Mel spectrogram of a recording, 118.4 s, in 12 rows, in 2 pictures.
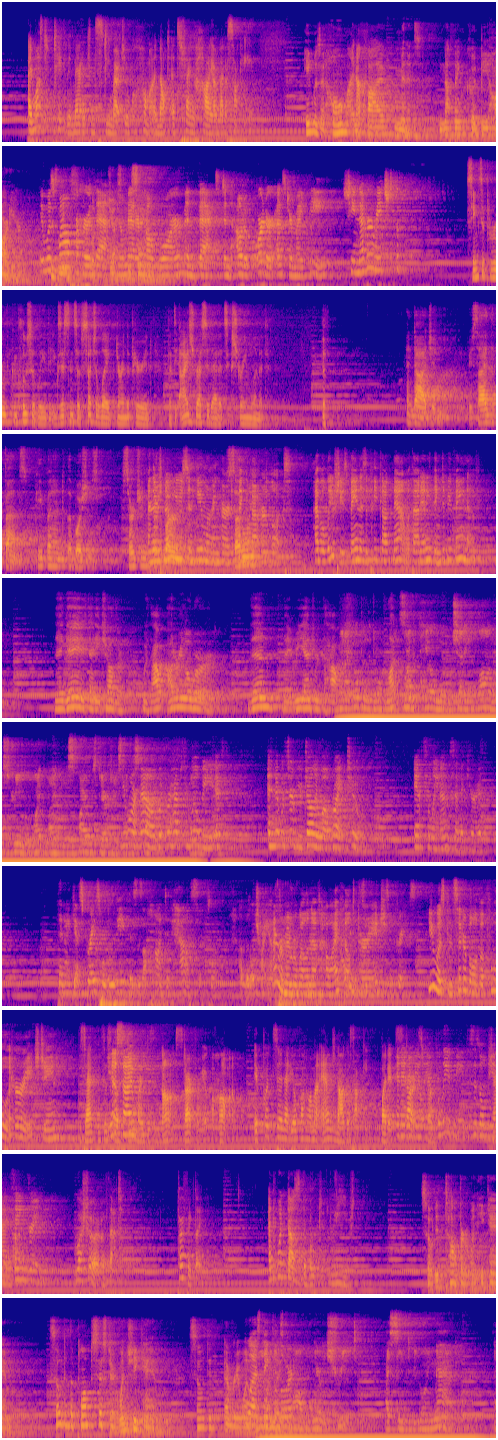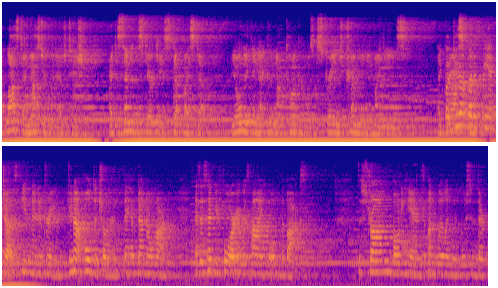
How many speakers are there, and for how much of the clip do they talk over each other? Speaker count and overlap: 10, about 15%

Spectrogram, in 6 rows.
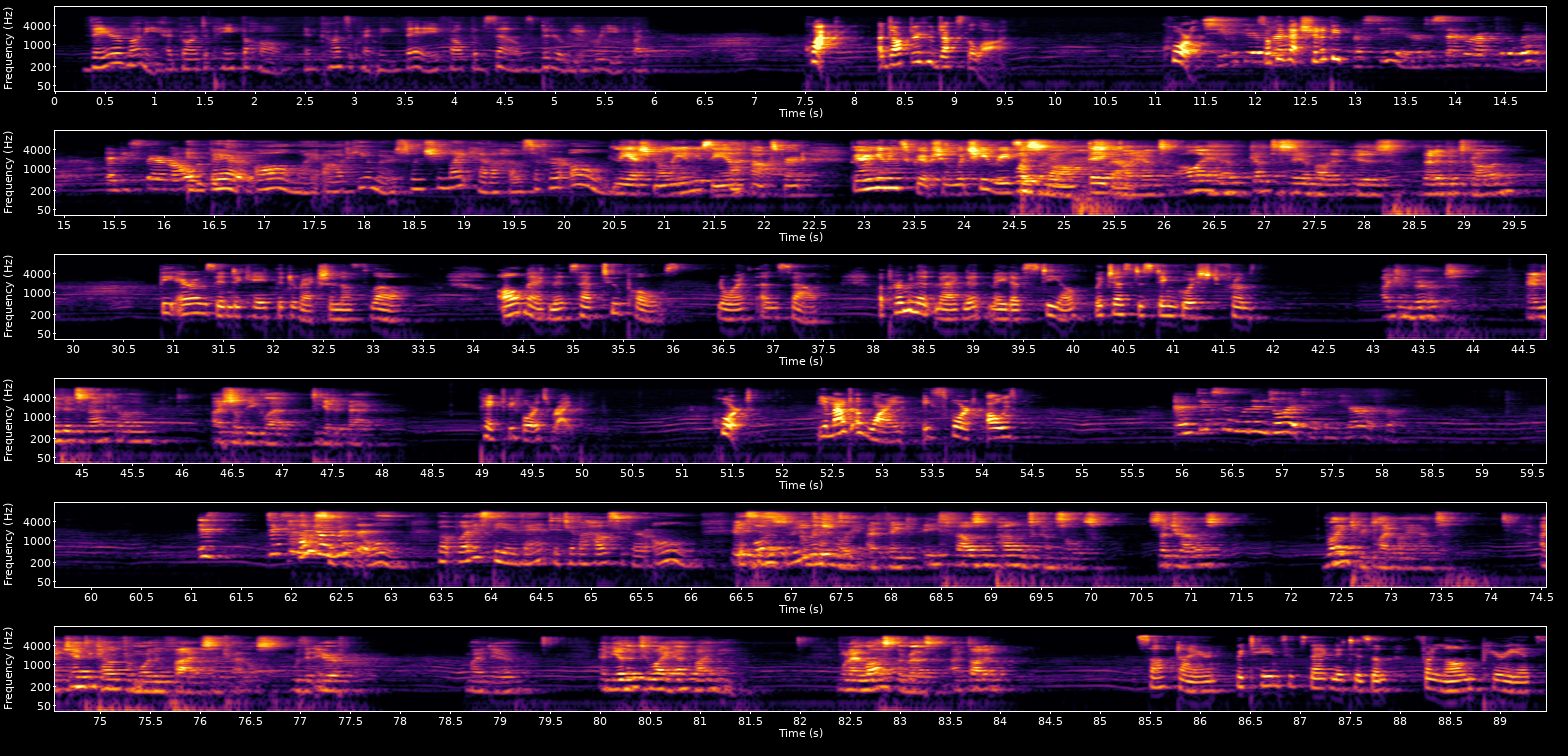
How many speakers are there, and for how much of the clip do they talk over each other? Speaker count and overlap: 7, about 8%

